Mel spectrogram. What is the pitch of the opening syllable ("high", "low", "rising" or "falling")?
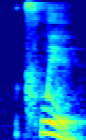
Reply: falling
